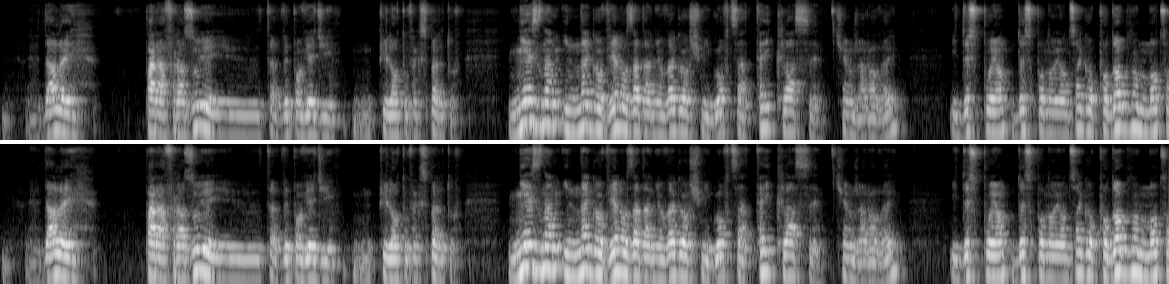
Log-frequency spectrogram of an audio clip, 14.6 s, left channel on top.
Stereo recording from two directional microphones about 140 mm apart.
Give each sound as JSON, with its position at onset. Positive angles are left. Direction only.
{"t": 0.5, "sound": "a man's voice", "side_deg": 25}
